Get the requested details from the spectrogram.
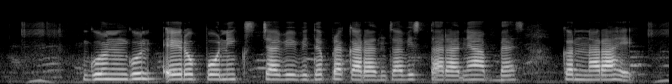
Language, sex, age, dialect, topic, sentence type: Marathi, male, 41-45, Standard Marathi, agriculture, statement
